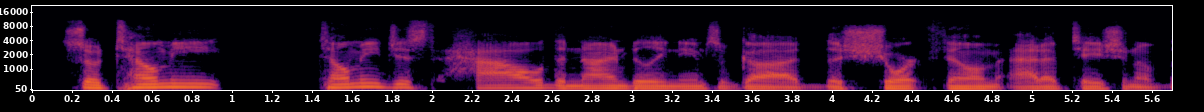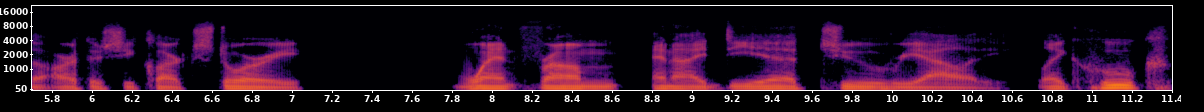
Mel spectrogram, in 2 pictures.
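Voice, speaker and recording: A man with an American accent has a plain, everyday voice, fairly low in pitch with lively intonation at a moderate pace. The recording sounds dry and close with no echo, and the background is quiet. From New Hampshire, US. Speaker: podcast host. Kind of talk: interview.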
